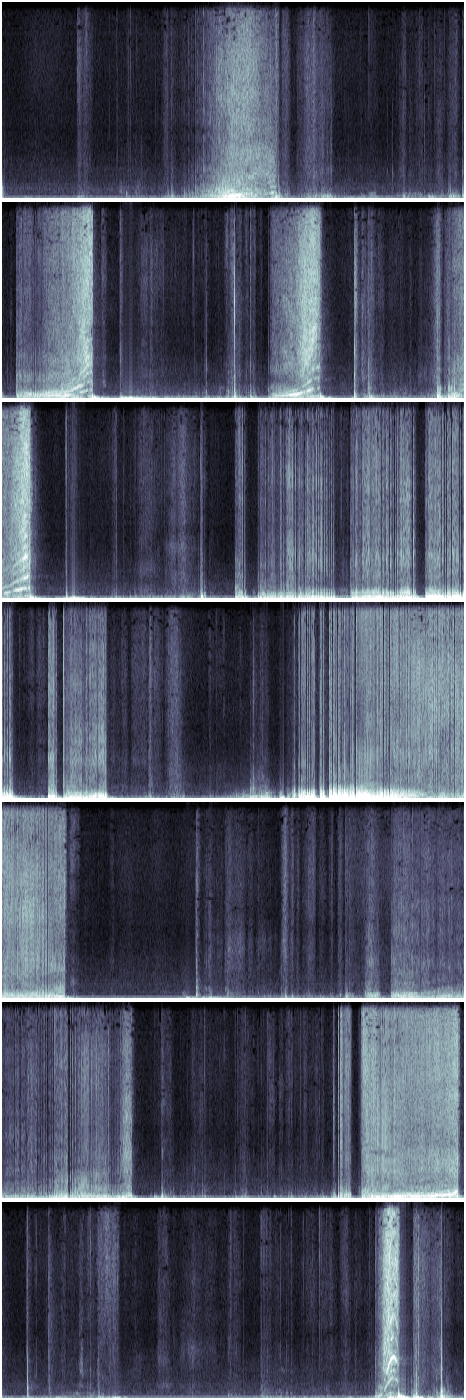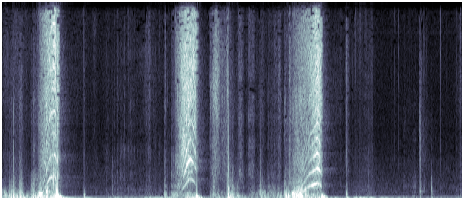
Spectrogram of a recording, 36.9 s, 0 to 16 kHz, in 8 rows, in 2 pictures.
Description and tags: noise of the zipper
AudioTechnica AT3035, Zoom H4n
crackle, zipper, zipper-noise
